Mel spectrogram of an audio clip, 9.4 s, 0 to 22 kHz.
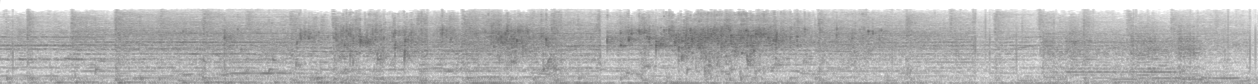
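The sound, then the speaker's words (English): Water poured from a horn held about 3 feet up splashes into a lake or river at a varying rate, a continuous gushing that swells and eases in intensity, imitating a cow moose moving in the water. “From a height of about 3 feet, empty the horn into the lake or river at a varying rate.”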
